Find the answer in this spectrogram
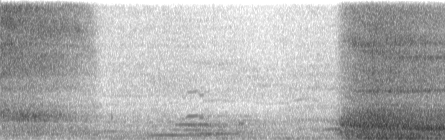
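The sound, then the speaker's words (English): A deep breath in and out: a breathy rush of air, a short quiet pause, then a louder, fuller rush of air. “normally when we like take a deep breath right now, ready?”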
